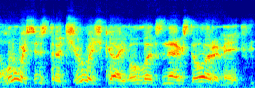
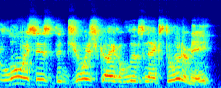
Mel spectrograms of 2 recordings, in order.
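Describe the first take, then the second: First: It is said in a scornful, disparaging tone. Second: It is said in a plain, neutral tone. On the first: "it can mean something different" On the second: It is a simple statement of fact. "and it means one thing"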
